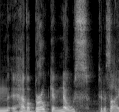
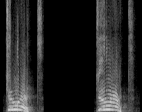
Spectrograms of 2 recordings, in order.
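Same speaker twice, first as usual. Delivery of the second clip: very high-pitched, very slow, drawn-out shouting; 5 dB louder than usual. Voicing a figure in the mirror who urges the player: shouting. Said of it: "he is shouting at you".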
